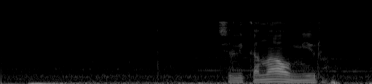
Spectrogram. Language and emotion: Russian, neutral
